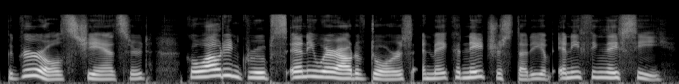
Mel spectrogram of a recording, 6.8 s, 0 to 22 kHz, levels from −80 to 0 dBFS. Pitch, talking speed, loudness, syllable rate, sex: 210 Hz, 185 wpm, -18 LUFS, 5.1 syllables/s, female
